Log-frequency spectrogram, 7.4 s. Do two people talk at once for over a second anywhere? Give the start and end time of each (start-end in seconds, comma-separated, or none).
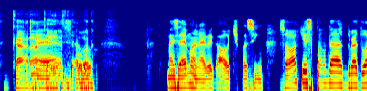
0.7-1.9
